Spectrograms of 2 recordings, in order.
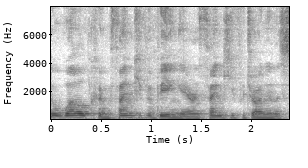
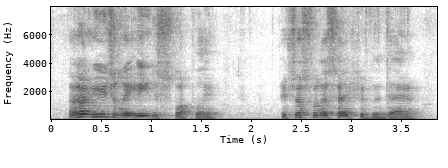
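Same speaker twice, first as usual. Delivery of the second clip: speaking with mouth full, much louder; 4 dB louder than usual. Speaker eats a dip while talking, with food in mouth. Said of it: "I also don't usually talk with food in my mouth".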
